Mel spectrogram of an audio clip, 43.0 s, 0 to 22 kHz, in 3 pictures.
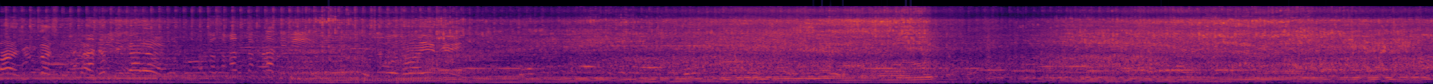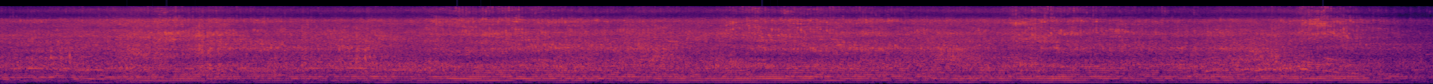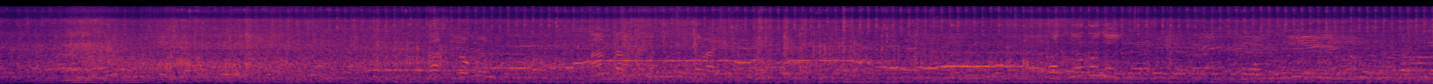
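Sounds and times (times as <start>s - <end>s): small car engine revving: 0.0s - 42.9s.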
